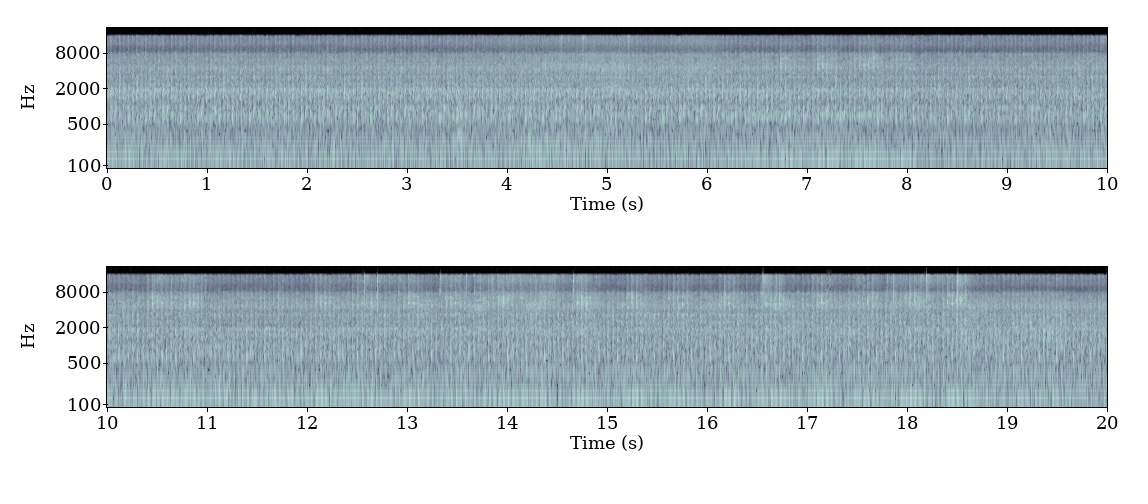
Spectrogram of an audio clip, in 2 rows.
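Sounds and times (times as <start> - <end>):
diesel tractor engine running: 0.0 - 20.0.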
